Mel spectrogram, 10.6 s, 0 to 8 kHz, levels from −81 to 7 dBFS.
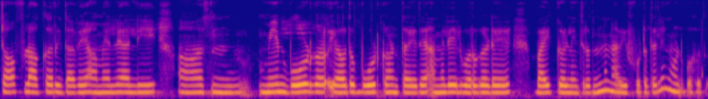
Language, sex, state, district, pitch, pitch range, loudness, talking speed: Kannada, female, Karnataka, Shimoga, 215 Hz, 210-220 Hz, -18 LUFS, 145 wpm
